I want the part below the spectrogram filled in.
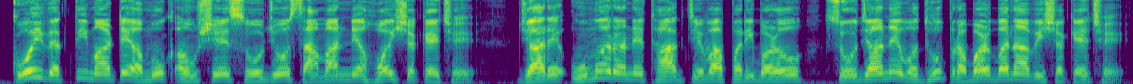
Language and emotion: Gujarati, neutral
